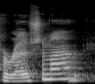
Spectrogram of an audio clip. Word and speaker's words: Hiroshima: It's pronounced Hiroshima.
